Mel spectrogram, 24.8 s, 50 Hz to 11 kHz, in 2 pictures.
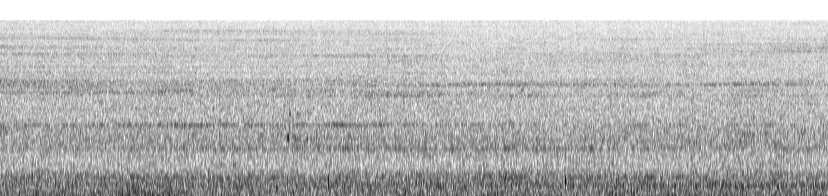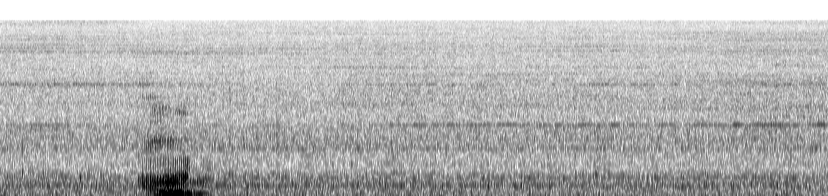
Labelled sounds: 14.7	15.1	humpback whale, 0.28 to 0.35 kHz

